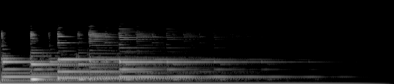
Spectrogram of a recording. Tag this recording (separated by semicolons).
spell; guitar; charm; magic; effect; reveal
